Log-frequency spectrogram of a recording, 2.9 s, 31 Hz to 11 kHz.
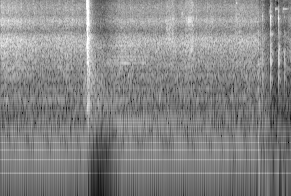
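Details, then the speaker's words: Nissan Altima SE-R idling after intake manifold leak fixed: steady even idle at about 900 rpm with no hunting or stumble, running properly. "That's my idle right there. That's it. That's my 900 idle. That's where we should be at."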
